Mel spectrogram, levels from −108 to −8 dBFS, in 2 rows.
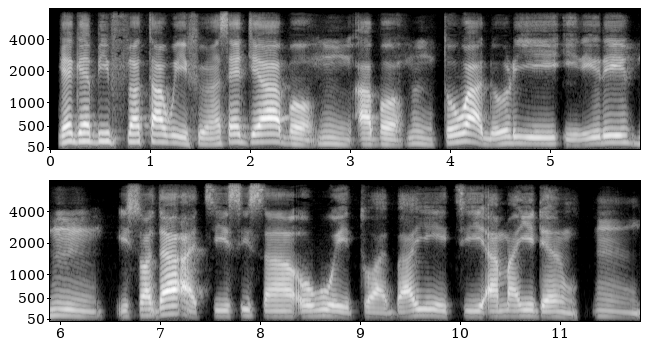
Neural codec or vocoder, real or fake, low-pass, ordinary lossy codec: codec, 16 kHz, 0.9 kbps, LongCat-Audio-Codec; fake; 7.2 kHz; none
